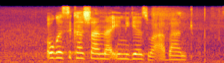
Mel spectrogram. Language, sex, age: Zulu, female, 25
